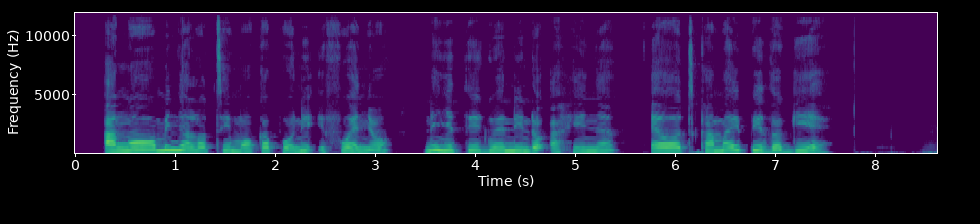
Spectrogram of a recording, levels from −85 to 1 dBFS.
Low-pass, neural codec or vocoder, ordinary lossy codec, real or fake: none; none; none; real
